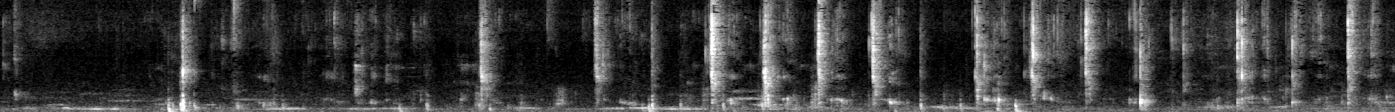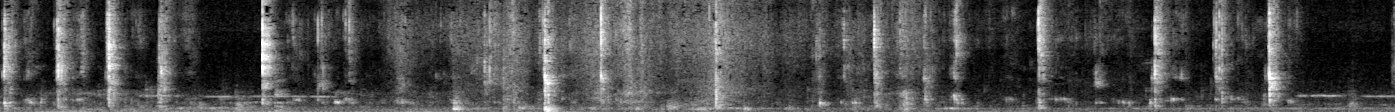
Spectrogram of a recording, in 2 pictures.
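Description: Close-miked mouth sounds of a person chewing and biting chicken momos: many quiet, sharp clicks and smacks at an irregular pace.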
